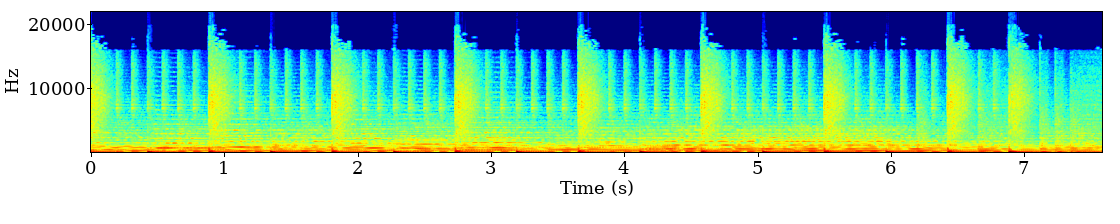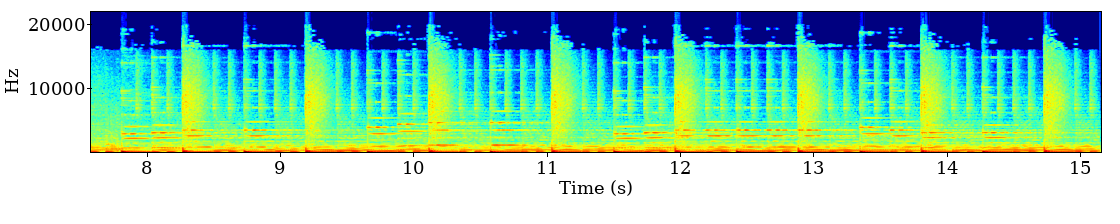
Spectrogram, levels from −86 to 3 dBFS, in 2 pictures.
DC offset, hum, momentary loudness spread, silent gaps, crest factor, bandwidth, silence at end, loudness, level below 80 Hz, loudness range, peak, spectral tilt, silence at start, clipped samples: under 0.1%; none; 2 LU; none; 10 dB; 20 kHz; 0 s; -12 LUFS; -16 dBFS; 1 LU; 0 dBFS; -5 dB/octave; 0 s; 0.5%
